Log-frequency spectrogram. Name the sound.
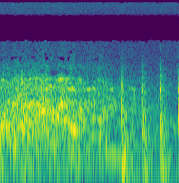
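knock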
